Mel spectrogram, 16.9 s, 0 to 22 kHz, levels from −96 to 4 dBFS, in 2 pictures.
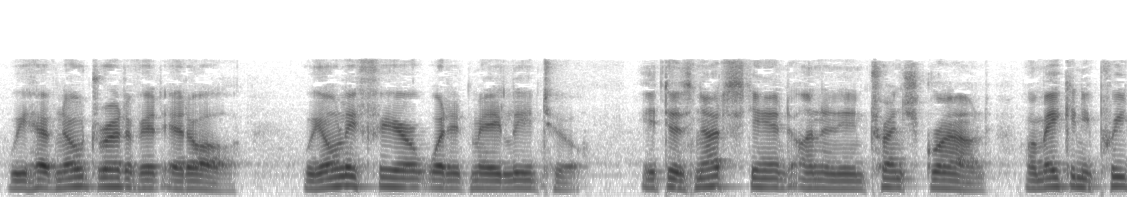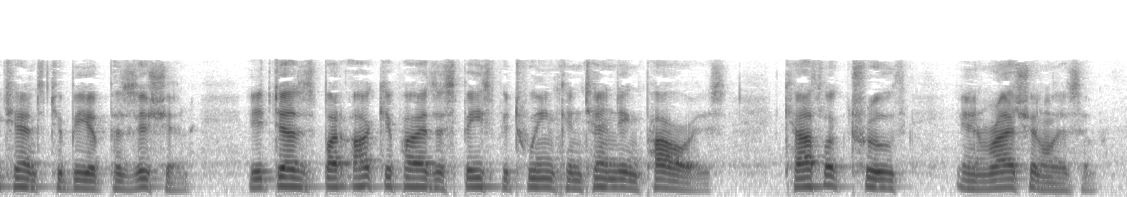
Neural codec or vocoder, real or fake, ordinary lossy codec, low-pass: none; real; MP3, 48 kbps; 7.2 kHz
